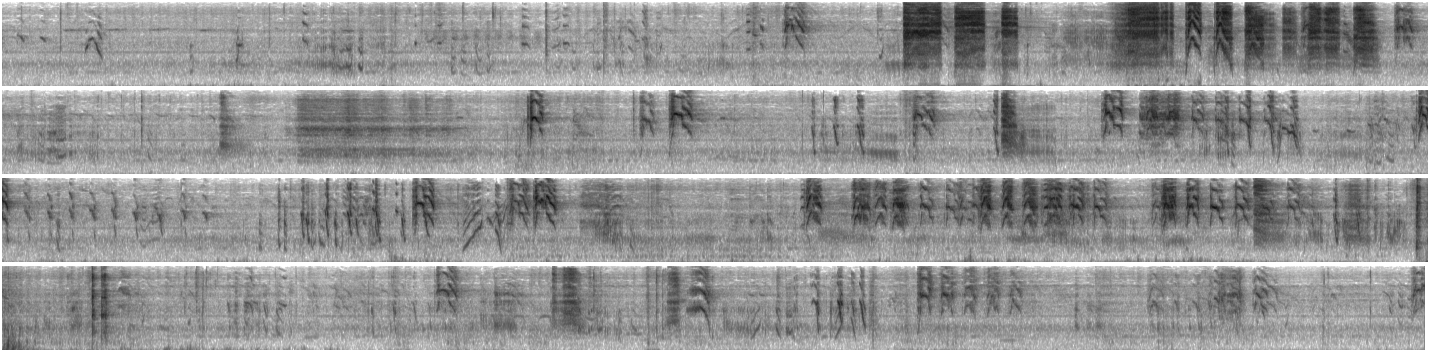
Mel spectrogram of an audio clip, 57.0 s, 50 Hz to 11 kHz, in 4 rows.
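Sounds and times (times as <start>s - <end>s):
birds squawking and chattering: 0.0s - 57.0s.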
